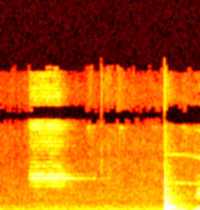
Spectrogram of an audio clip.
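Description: A meat cleaver chopping raw chicken on a wooden chopping block: one sharp chop about a second and a half in. It follows a short high-pitched beep near the start.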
